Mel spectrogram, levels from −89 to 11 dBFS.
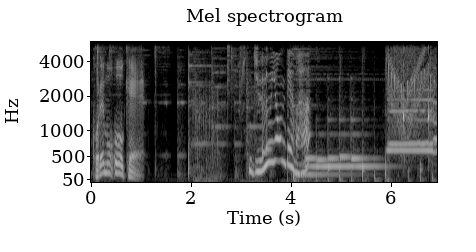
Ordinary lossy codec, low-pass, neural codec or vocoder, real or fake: Opus, 32 kbps; 5.4 kHz; none; real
